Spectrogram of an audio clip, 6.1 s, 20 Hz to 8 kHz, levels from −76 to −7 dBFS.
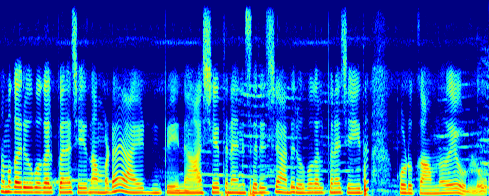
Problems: constant background noise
